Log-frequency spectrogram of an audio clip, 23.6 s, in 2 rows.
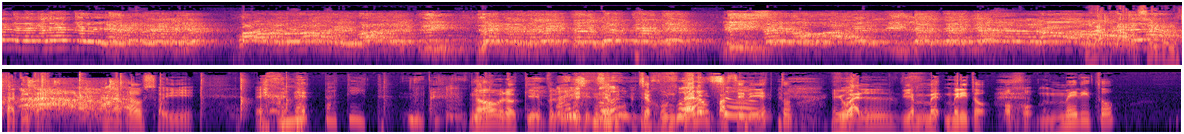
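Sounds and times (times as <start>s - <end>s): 
recorded group shouting a cheer: 0.7s - 13.1s
speech: 11.8s - 23.0s
laughter: 14.4s - 15.0s, 16.1s - 19.9s.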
